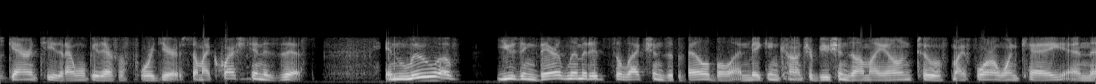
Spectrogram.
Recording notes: call-in show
